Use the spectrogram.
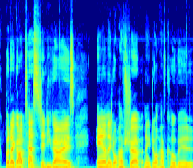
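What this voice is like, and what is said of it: Sick, congested-sounding voice. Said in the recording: “I'm a little sicky Vicky right now. If you can't tell by my voice,”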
